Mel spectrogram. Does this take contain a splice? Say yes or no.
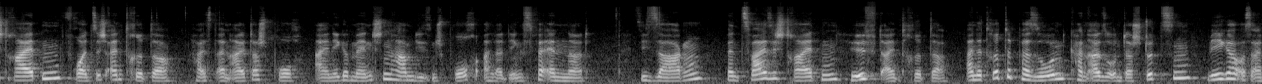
yes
